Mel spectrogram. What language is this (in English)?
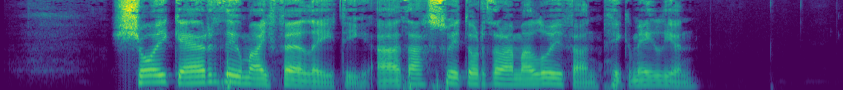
Welsh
